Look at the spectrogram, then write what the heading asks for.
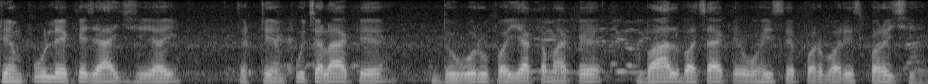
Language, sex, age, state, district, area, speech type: Maithili, male, 60+, Bihar, Sitamarhi, rural, spontaneous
